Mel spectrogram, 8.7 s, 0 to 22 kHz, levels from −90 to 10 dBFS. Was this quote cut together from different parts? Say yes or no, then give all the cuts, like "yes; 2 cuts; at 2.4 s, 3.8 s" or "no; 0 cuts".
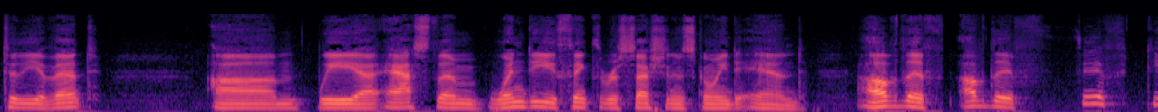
yes; 2 cuts; at 2.3 s, 7.1 s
